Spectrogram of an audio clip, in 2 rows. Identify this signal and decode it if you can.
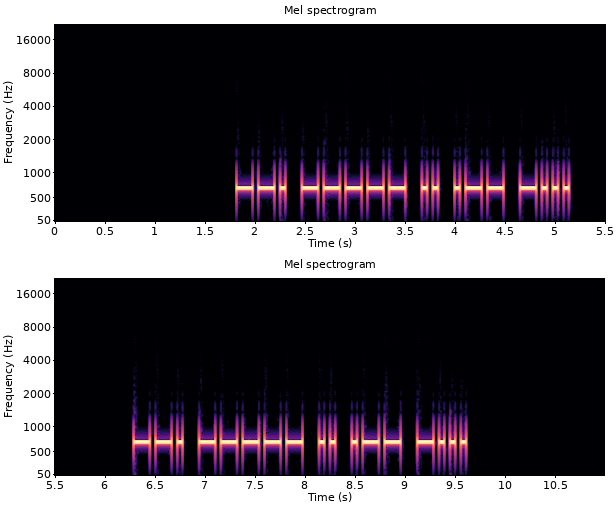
Morse code, heard as a keyed tone, about 22 wpm, 700 Hz. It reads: G0IWB G0IWB
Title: DXCC-100 Call Signs - 5 Characters - Repeated 2x - 22wpm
